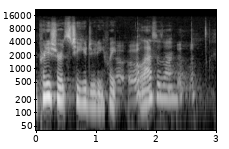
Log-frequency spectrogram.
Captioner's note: laughs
